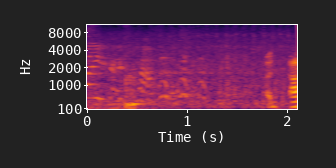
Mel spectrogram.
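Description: Faint, distant voices of people talking, over quiet outdoor background noise.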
